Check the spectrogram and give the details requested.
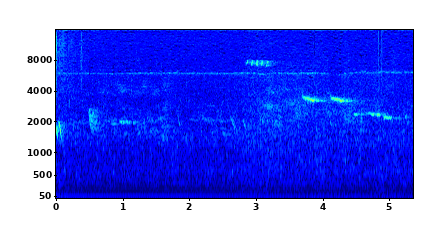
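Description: Faint outdoor ambience with scattered short bird chirps and whistles, and a brief high trill about three seconds in, over a steady hiss.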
